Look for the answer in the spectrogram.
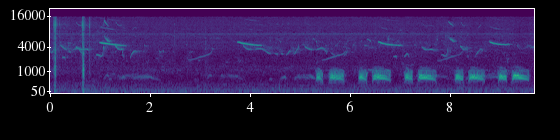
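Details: Spotted dove kept as a decoy to lure fierce wild doves, giving a run of about nine loud, low, hoarse coos in quick, slightly uneven succession. High whistled calls of other birds sound throughout, and a sharp click comes near the start.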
